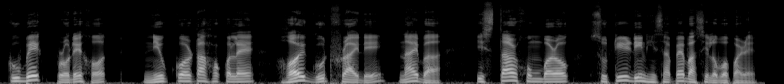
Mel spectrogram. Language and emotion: Assamese, neutral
